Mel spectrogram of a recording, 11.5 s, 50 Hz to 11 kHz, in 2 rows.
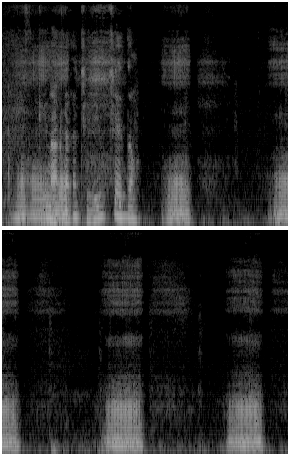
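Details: Sleeping pug lying down, with loud, rattling, snorting, throaty snores about 25 a minute; the owner teases that it should be guarding the house. Snoring.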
